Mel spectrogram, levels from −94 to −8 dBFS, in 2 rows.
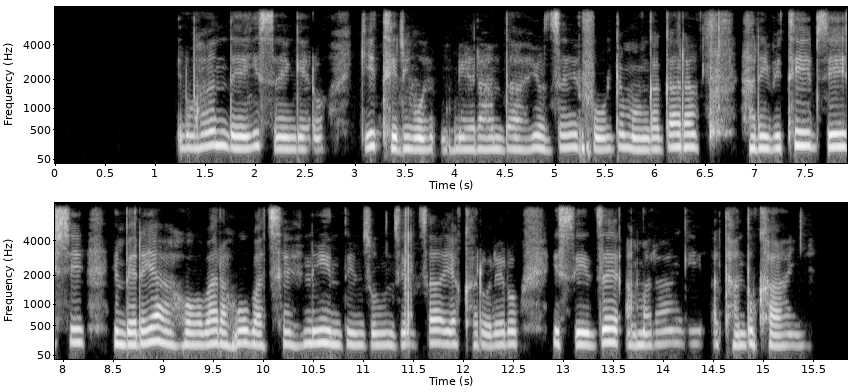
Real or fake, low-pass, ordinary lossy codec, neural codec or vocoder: fake; 7.2 kHz; Opus, 64 kbps; codec, 16 kHz, 8 kbps, FreqCodec, larger model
